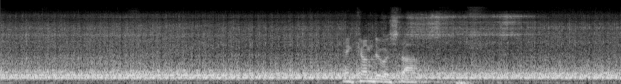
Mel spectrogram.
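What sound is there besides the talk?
aircraft engines idling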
